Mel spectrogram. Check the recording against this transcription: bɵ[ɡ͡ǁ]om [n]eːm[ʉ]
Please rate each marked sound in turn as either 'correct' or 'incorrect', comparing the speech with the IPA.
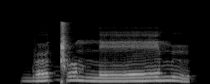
correct, correct, correct

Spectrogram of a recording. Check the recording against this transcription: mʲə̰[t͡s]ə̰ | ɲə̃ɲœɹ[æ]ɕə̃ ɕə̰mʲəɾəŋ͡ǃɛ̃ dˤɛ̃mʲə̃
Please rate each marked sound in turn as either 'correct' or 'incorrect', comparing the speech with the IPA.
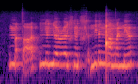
incorrect, incorrect

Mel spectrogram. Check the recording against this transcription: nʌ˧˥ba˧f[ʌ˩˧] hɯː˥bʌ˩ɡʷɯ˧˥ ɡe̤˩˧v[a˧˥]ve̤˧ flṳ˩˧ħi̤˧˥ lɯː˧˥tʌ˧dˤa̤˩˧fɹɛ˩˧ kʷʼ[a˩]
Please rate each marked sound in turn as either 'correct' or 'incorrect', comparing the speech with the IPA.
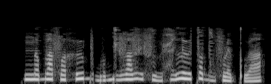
incorrect, correct, incorrect

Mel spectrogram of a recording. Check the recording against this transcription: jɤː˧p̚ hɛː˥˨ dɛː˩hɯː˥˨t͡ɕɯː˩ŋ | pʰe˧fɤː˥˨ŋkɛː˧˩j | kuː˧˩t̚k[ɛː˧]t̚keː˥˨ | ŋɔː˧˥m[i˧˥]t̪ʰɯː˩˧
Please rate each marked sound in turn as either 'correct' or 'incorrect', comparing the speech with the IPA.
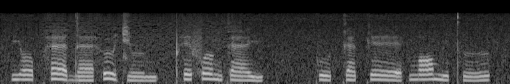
correct, incorrect

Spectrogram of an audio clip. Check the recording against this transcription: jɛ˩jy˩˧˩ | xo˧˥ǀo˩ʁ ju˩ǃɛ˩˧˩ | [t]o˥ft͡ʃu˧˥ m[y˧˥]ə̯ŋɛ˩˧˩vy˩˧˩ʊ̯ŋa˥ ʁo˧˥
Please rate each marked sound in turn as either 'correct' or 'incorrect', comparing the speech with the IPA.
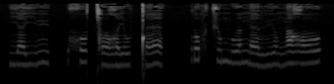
incorrect, incorrect

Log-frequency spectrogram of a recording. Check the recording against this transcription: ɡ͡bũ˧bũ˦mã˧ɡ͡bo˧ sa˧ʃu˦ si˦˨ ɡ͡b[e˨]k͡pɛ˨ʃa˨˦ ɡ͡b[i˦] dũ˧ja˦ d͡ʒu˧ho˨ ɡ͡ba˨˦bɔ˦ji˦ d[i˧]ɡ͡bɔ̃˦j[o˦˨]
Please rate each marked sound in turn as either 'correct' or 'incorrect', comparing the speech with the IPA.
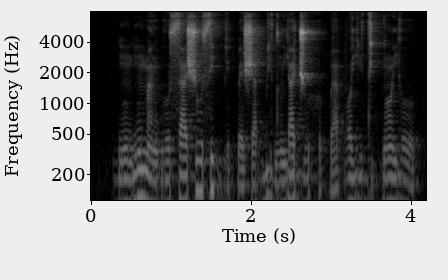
correct, incorrect, correct, correct

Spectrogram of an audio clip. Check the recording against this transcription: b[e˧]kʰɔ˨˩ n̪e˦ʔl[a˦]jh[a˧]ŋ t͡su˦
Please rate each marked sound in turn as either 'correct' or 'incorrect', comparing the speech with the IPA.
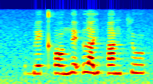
incorrect, incorrect, correct

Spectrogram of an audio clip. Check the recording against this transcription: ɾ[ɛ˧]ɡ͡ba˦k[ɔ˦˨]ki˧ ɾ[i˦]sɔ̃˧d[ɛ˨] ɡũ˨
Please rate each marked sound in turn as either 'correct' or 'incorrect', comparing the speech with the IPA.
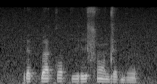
correct, correct, correct, correct

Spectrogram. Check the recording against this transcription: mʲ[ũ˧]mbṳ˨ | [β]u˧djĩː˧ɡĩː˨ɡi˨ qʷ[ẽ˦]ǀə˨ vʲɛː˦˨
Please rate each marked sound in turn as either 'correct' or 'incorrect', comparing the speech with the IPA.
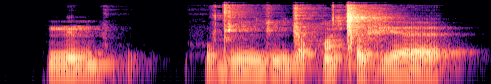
incorrect, incorrect, incorrect

